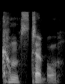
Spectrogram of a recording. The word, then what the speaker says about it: comfortable: তো এটাকে কমফোর্টেবল, কমস্টেবল, মানে ও আরটা উচ্চারণ হবে না, কমস্টেবল, কমস্টেবল মানে কমস্টেবল, কমস্টেবল, রাইট? তা পুরো শব্দটা পড়তে হয় না। This chair is comfortable, comfortable, right?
